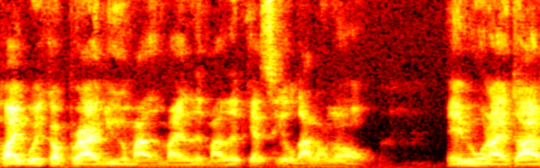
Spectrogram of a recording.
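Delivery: ordinary delivery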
